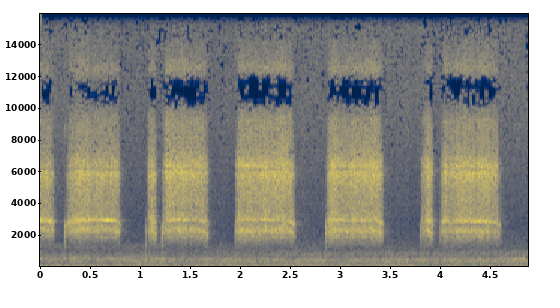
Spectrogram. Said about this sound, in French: Quelqu'un qui active son micro. Ça fait assez bizarre. C'est un bruit mécanique. Ça peut faire penser à du morse ou quelque chose comme ça.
